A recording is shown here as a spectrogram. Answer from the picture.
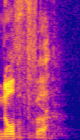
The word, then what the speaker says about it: Noddfa: We decided to give our house a name, and we gave it the name Noddfa, which is spelled N-O-D-D-F-A.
